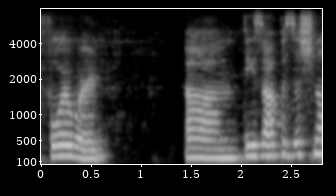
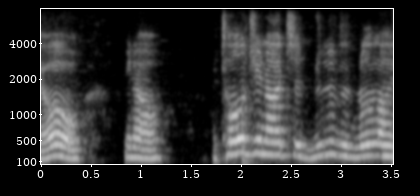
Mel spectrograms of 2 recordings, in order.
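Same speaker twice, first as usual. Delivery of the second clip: louder, slightly raised pretend telling-off; mock scolding; 3 semitones higher, 3 dB louder than usual. Parent to a little kid who misbehaved, mock scolding. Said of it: "and you scold and you say".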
